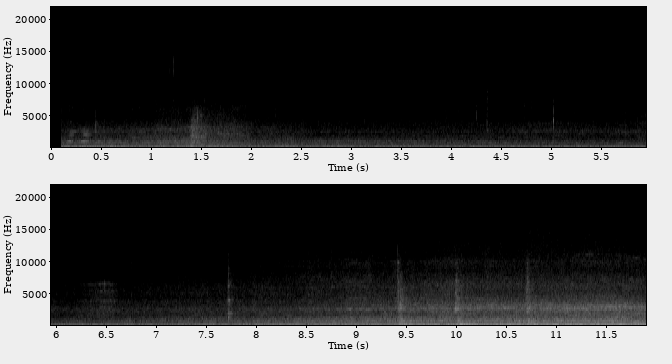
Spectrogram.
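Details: Steady low rumble of passing vehicles, like road or rail traffic, with broadband hiss and occasional faint clicks, growing slightly louder toward the end; no animal voice heard.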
